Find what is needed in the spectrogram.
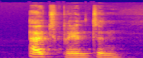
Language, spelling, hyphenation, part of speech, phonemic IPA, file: Dutch, uitprinten, uit‧prin‧ten, verb, /ˈœy̯tˌprɪn.tə(n)/, Nl-uitprinten.ogg
- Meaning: to print (out)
